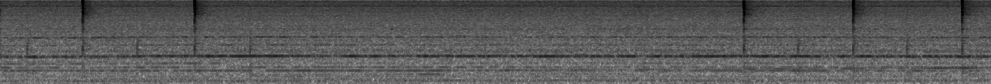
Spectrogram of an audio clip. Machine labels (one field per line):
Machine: valve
